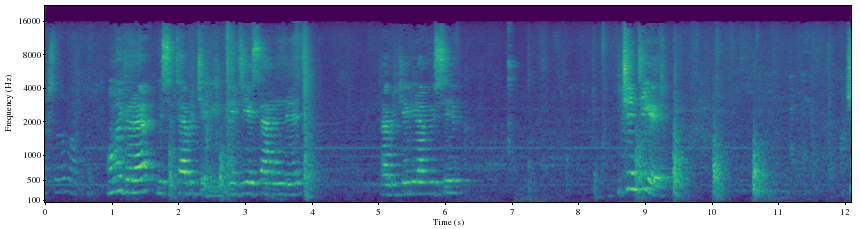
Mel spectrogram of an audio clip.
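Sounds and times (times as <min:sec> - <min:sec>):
woman speaking: 0:00.9 - 0:04.0, 0:05.0 - 0:06.4, 0:08.5 - 0:09.6.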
